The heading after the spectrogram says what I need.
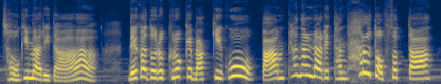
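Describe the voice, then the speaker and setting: A woman voicing a destitute middle-aged birth mother who begs and pleads slowly. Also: high voice, lively intonation, fairly bright tone, soft background music. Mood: wistful. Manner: pleading, tearful, slow.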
